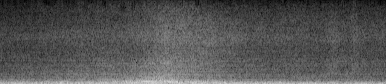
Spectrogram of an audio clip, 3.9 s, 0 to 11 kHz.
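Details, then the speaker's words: Honda Fit G3 coasting with throttle and brake released: low, irregular thumping of roughly four knocks a second under road rumble; it stops when braking, with steering vibration alongside. "При сбросе газа появляется стук. Вот газ сбрасываю."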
